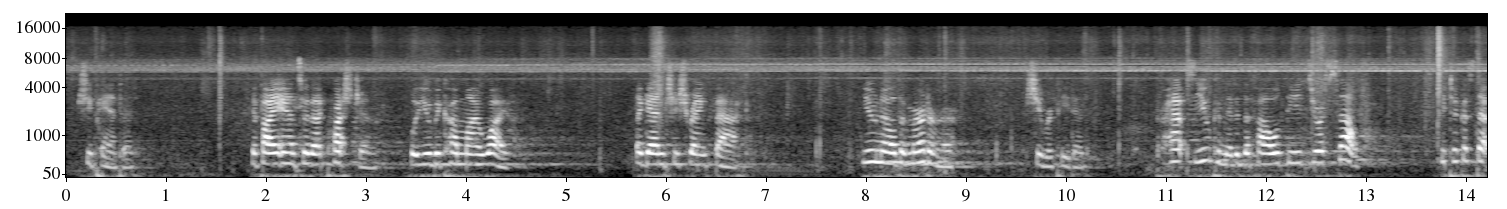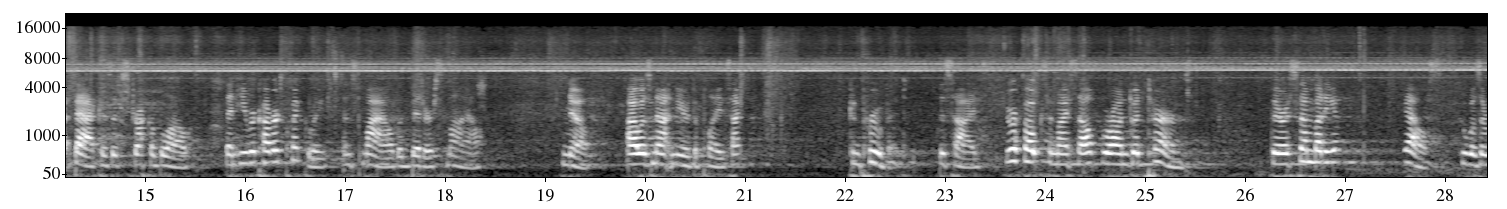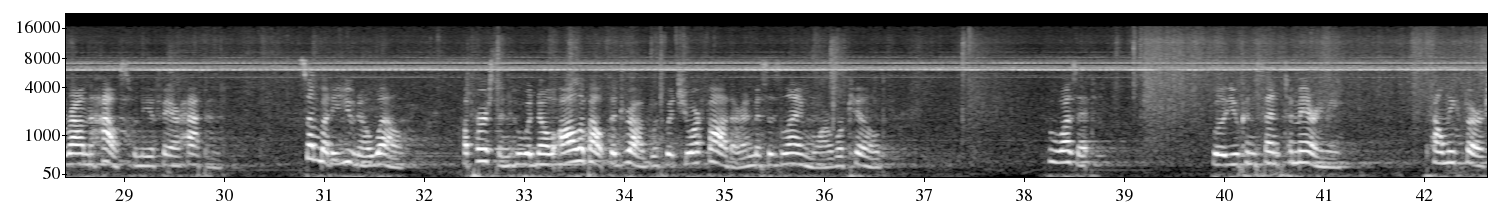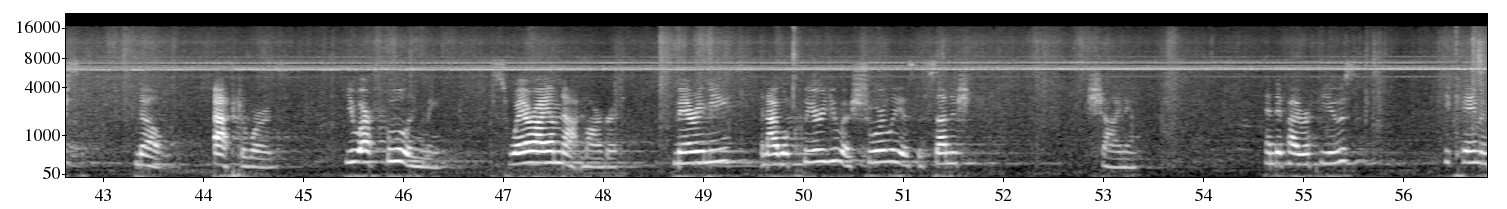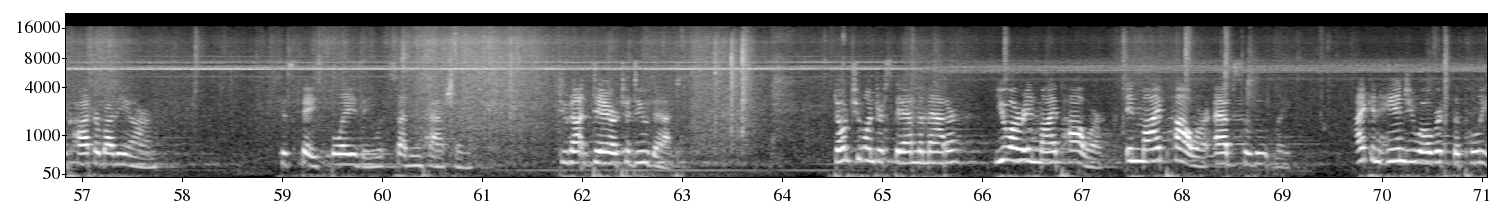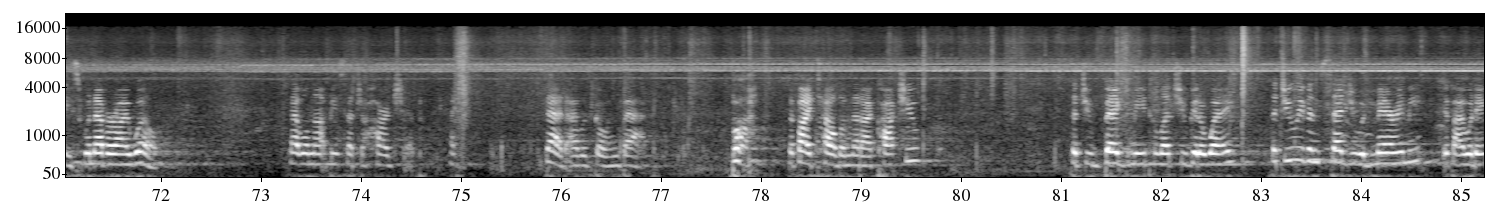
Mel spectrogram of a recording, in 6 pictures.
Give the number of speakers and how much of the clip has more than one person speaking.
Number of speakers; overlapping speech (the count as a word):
one, no overlap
